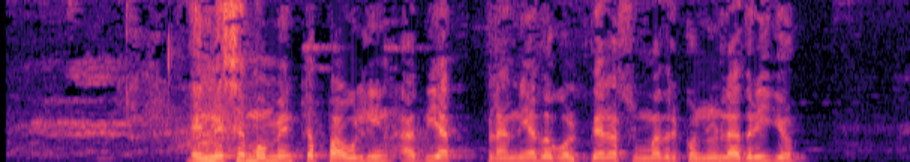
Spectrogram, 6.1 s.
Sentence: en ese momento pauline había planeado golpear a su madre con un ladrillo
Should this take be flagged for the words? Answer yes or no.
no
